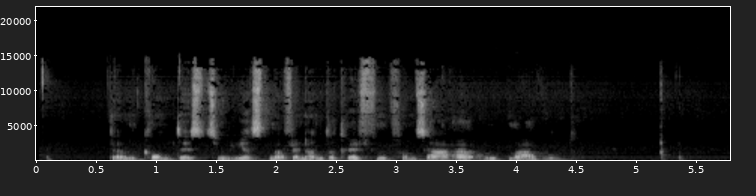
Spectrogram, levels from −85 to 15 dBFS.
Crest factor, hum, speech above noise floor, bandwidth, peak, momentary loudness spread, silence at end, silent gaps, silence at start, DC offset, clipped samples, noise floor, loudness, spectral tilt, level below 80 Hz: 24 dB; none; 46 dB; 15.5 kHz; -2 dBFS; 10 LU; 1.45 s; none; 0.65 s; under 0.1%; under 0.1%; -71 dBFS; -25 LUFS; -3 dB/octave; -70 dBFS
